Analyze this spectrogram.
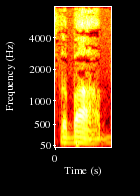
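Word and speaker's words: Báb: And he, in his language, it's pronounced the Bab, but for this purposes, he called himself the Gate.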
